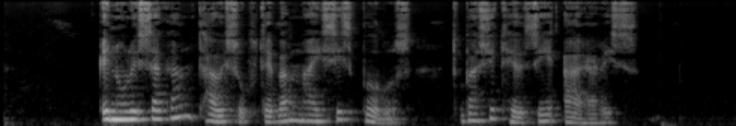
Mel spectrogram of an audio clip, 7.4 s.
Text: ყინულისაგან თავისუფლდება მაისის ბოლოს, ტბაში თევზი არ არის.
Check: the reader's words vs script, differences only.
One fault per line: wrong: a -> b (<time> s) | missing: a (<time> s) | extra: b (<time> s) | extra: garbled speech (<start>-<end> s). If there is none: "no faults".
no faults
